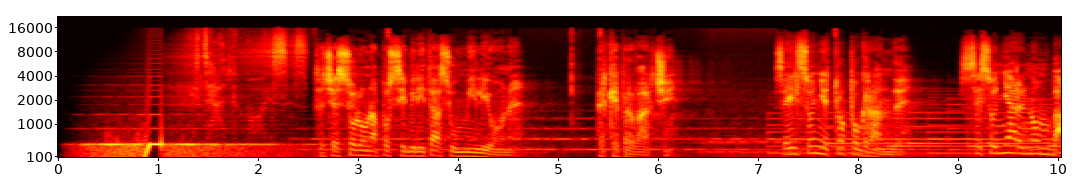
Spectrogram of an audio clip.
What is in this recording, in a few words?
ITALIAN VOICES, male voices; Cupra Formentor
